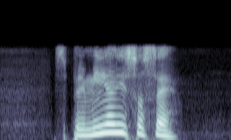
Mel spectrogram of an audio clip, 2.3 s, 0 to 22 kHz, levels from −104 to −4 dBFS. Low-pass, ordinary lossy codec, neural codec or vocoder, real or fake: 5.4 kHz; none; none; real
